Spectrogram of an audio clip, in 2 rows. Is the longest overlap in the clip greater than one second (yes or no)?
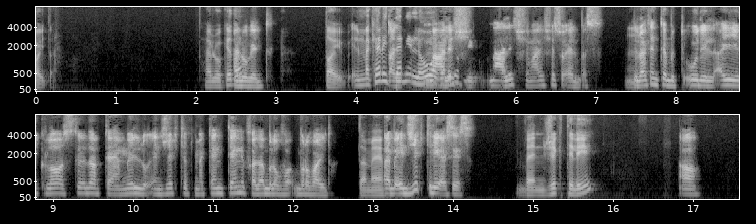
yes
